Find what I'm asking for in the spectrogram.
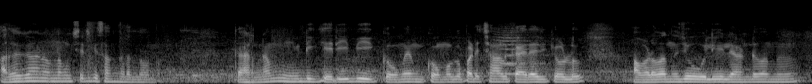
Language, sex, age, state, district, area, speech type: Malayalam, male, 18-30, Kerala, Idukki, rural, spontaneous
